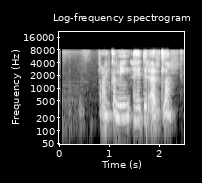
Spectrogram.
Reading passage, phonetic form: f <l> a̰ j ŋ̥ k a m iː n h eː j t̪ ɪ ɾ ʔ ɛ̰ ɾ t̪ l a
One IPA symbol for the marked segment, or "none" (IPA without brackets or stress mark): ɾ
